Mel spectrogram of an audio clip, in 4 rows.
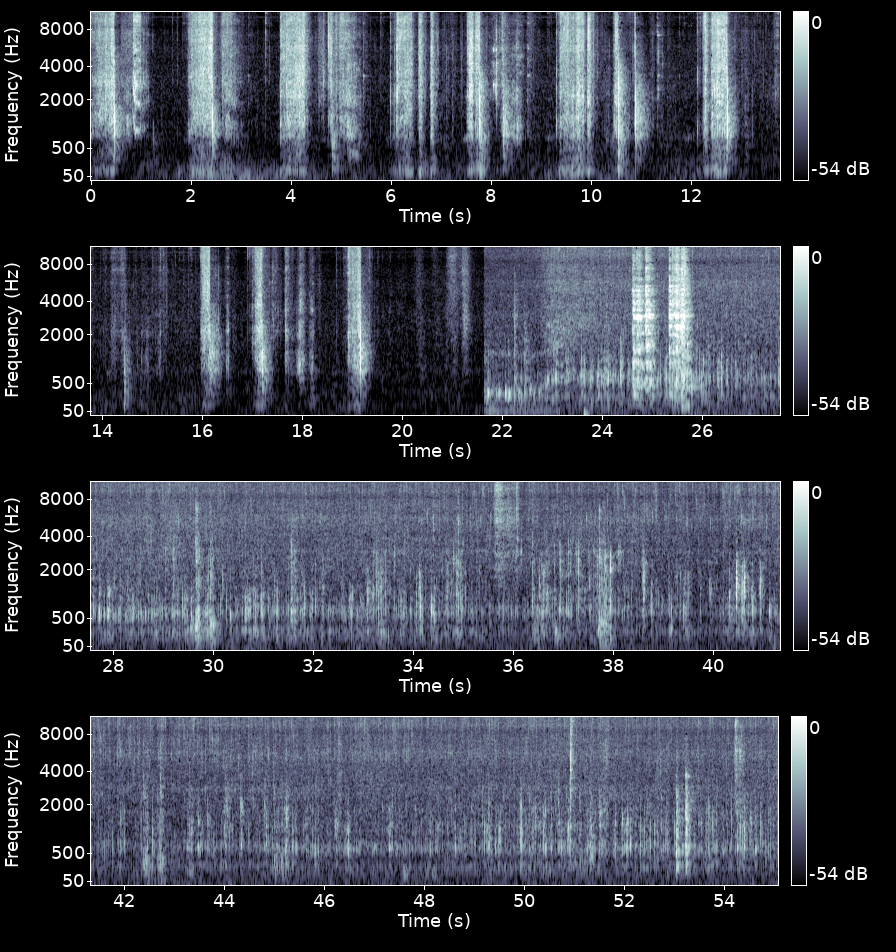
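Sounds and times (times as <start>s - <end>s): water boiling in a pot: 0.0s - 11.6s, 21.6s - 55.0s
glass lid clanking: 24.6s - 26.0s.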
